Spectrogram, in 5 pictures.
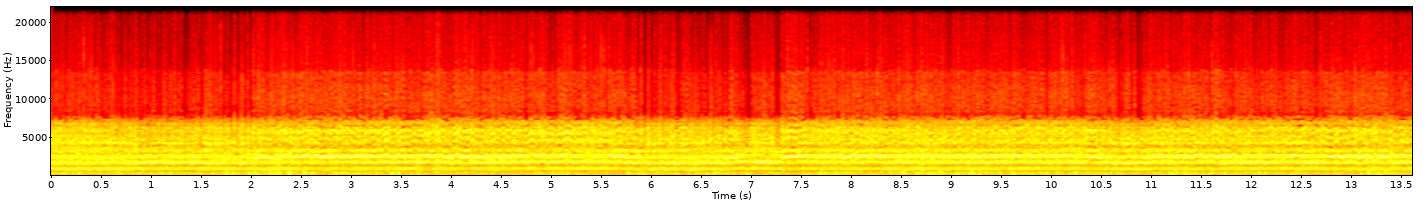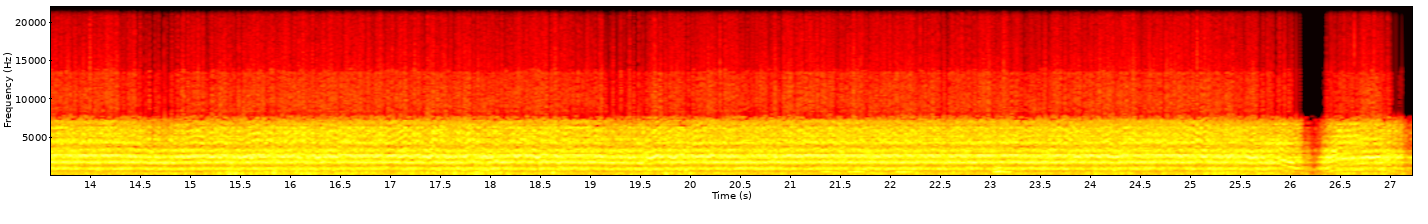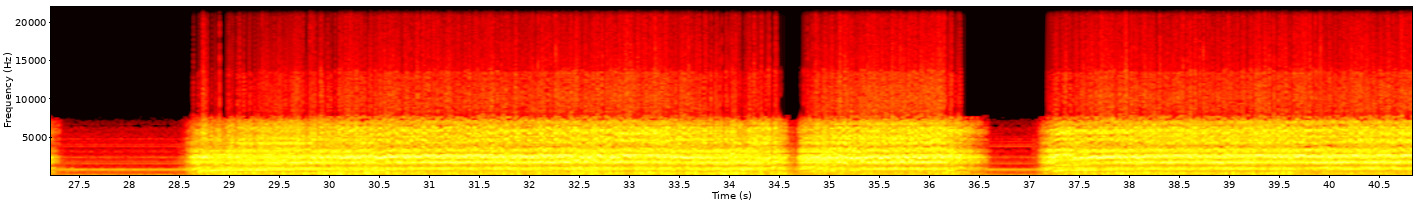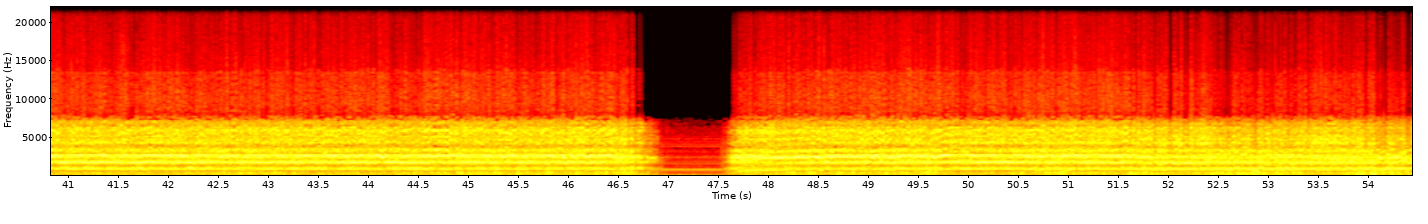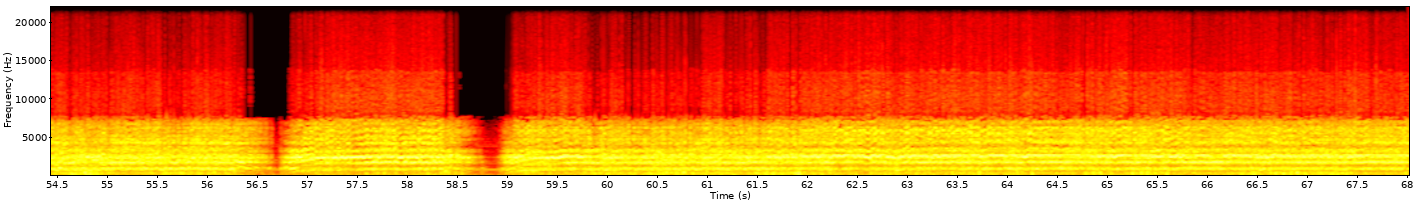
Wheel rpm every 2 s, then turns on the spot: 220, 220, 220, 230, 230, 230, 230, 230, 230, 230, 230, 240, 220, 80, 140, 210, 210, 160, 110, 230, 230, 230, 230, 100, 220, 230, 210, 210, 160, 140, 220, 220, 230, 230.
none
